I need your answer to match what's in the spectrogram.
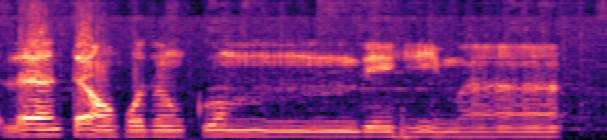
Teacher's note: Disebut ifa safawi karena mim sukun bertemu dengan huruf ba yang dibacanya didengungkan ditahan syukuran 2 harokat, tapi dengungnya samar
